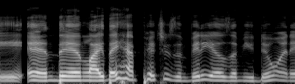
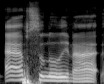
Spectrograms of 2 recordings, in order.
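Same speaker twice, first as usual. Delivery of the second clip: ordinary talk, nothing marked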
